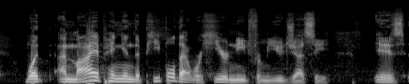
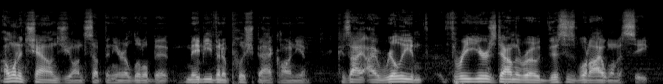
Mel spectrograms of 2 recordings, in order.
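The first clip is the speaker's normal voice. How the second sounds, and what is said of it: Emotional, choked-up voice. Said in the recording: “I don't know why I get emotional and shit like this”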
